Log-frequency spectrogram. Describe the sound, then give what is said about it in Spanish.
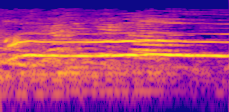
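A person imitates a wolf's howl during an animal-sounds call-and-response game: one long, loud voiced note that rises briefly at the start and then holds steady. “¿Quién es ese? El lobo. ¿El lobo? ¿Cómo hacen los lobos?”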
